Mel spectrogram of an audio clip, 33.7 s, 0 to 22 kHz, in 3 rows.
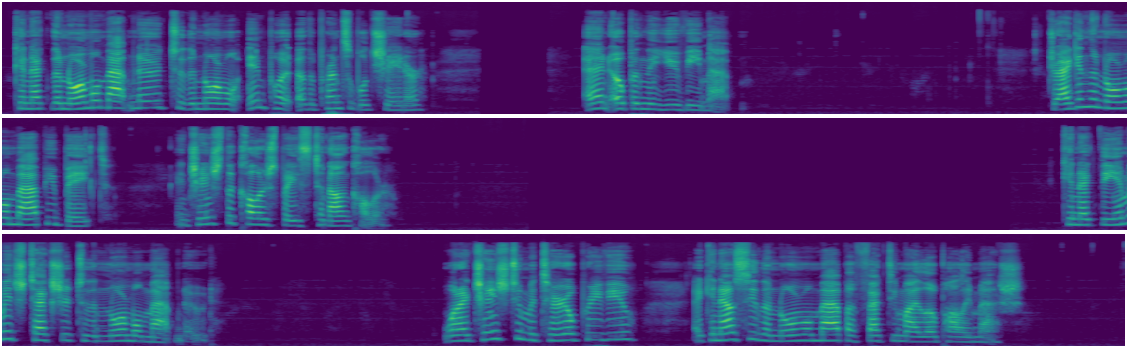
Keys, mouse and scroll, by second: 6.4 click, 10.1 middle click, 11.5-23.5 drag, 26.8 middle click, 28.9 click, 30.2-30.5 scroll up 1.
